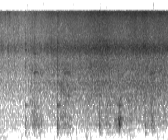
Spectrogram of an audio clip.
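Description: Tomatoes and capsicum being stirred in a pan, a steady soft sizzle with a few distinct spoon scrapes and clinks spaced through the short stretch, close by and with no voices.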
